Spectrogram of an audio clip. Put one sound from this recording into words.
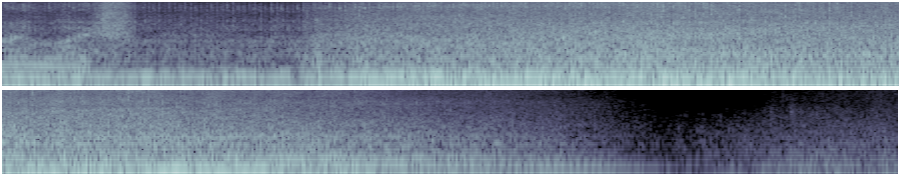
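A boat engine drones as the boat moves over rough water.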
